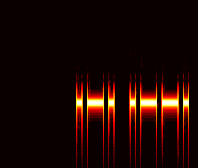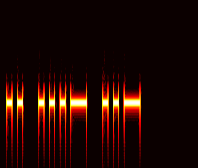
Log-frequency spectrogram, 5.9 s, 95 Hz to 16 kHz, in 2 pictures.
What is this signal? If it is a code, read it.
Morse code, heard as a keyed tone, about 15 wpm, 700 Hz. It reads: RPIVU
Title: Code Groups - 5 Letters - 15wpm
